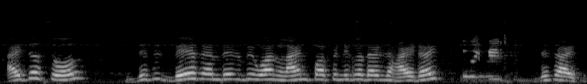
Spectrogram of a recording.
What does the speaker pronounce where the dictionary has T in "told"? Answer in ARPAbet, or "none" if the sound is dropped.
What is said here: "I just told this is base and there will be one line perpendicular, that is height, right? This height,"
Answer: S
